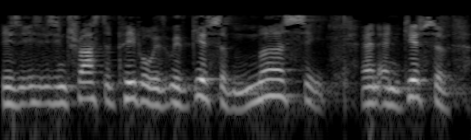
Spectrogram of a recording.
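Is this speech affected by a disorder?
No.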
